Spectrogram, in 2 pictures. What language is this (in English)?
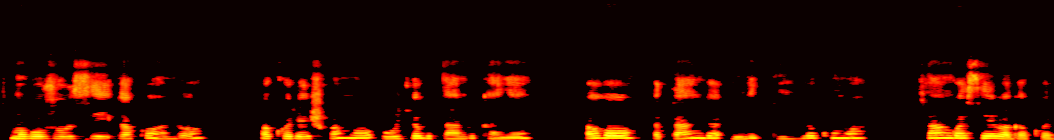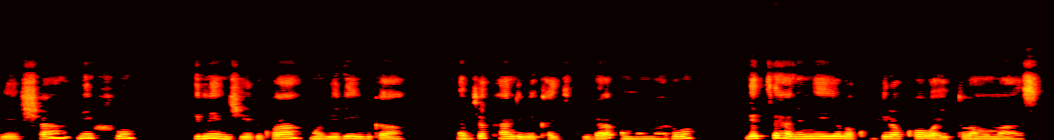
Kinyarwanda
